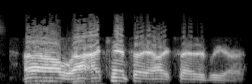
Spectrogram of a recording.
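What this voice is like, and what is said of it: Excited voice. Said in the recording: “hear the excitement in your voice.”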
